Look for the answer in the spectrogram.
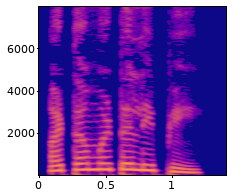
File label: "ಅಟಮಟಲಿಪಿ", Kannada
